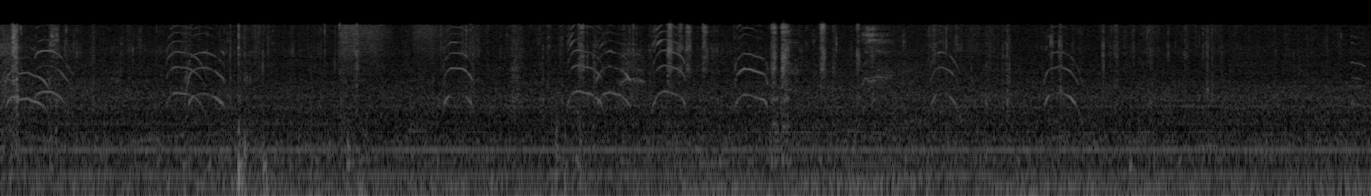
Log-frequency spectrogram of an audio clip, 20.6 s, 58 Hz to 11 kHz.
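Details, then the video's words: Three 22-day-old kittens, rescued at birth with placenta attached, playing together for the first time; the larger one wrestles the two smaller ones. Frequent overlapping high, arching mews over constant low hum. "赤ちゃん猫 初めてのじゃれあい＆猫キック"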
